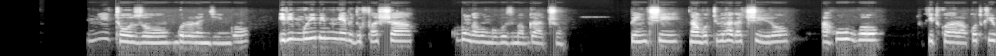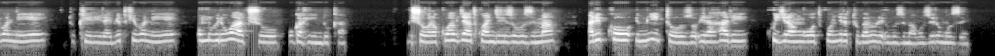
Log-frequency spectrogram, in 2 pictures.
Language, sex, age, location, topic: Kinyarwanda, female, 18-24, Kigali, health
